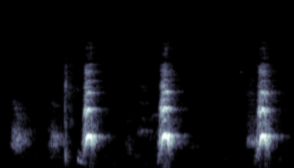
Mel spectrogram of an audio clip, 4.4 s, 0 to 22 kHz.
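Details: Pet Shih Tzu barking to call the attention of another dog; three loud, sharp barks spaced about 1.2 seconds apart, each preceded by softer low whines or grunts, in an otherwise quiet room.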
